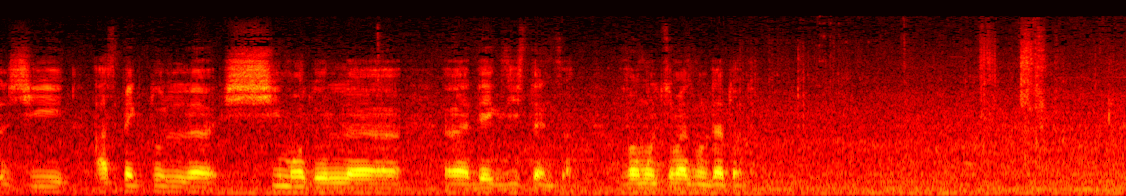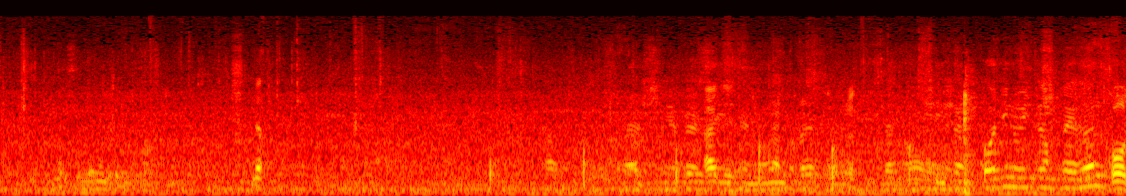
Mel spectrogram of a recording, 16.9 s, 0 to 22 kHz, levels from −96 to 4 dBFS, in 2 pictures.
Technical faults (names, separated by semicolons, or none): none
